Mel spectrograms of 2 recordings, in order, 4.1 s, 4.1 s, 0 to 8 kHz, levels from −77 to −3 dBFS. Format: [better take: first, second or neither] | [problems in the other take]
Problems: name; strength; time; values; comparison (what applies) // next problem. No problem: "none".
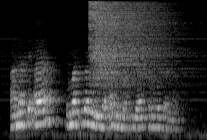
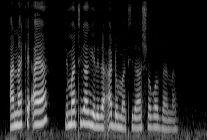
second | background sound (Hi-hat); 11 dB below the speech // room echo; dies away in 0.7 s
